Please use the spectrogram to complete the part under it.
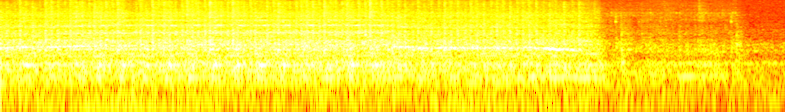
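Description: A sewing machine running steadily as it stitches quilt block seams, sashing and cornerstones together, a continuous low motor hum with a fast chatter that drops off near the end; quiet and close, with no voices.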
